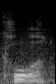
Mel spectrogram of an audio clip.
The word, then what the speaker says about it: corps: think that's an accident corpse is pronounced core yeah I thought so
